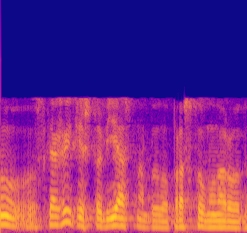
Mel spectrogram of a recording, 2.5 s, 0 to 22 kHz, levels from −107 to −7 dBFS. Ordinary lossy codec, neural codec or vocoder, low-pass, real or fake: AAC, 16 kbps; codec, 16 kHz, 8 kbps, FunCodec, trained on Chinese and English, 25 frames a second; 7.2 kHz; fake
